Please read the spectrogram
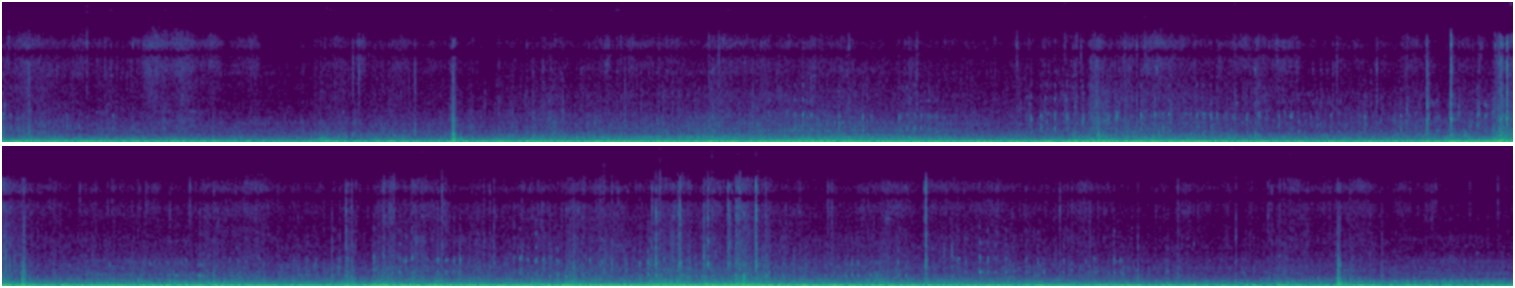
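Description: Steady low rumble of a car driving over a rough road, heard from inside the cabin, with a few short sharp knocks along the way.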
